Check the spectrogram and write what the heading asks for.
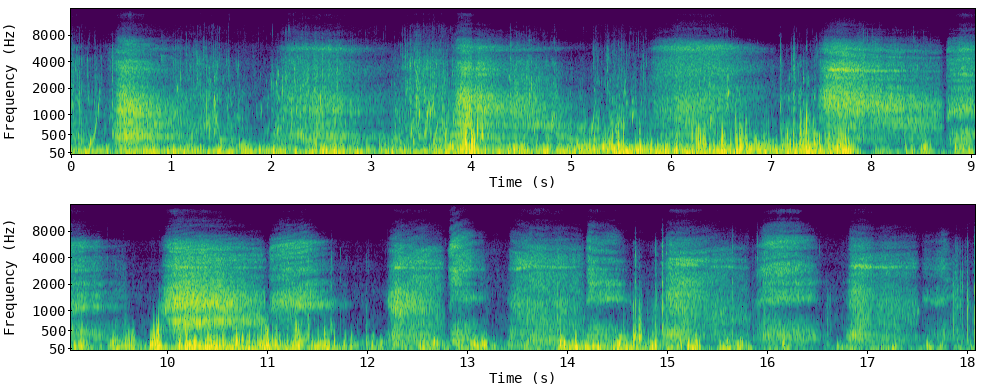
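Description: A man gasping and breathing hard in short, noisy bursts as he wades into an ice-cold mountain lake, the breaths coming quicker once he is deep in the water: the cold-shock reflex. Wind buffets the microphone through the first half.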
